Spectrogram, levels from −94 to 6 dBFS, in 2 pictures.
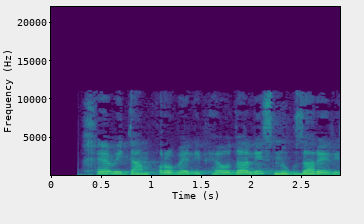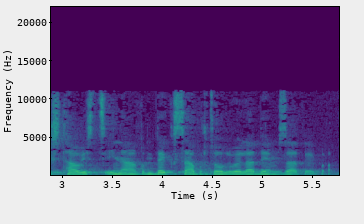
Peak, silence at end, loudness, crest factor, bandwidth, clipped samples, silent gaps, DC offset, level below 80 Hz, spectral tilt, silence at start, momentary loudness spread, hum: -14 dBFS; 0.05 s; -29 LUFS; 14 dB; 11.5 kHz; under 0.1%; none; under 0.1%; -60 dBFS; -5.5 dB/octave; 0.3 s; 9 LU; none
